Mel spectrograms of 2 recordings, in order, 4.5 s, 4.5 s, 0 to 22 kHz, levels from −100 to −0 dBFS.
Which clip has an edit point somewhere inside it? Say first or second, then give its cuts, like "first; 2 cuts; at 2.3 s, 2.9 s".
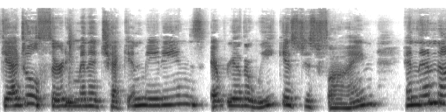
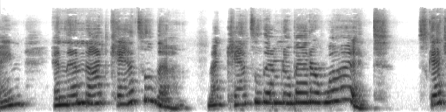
second; 1 cut; at 1.9 s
